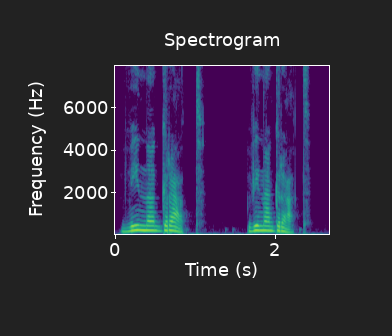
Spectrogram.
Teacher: the voiced consonant D at the end of this word also sounds like the paired voiceless consonant T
